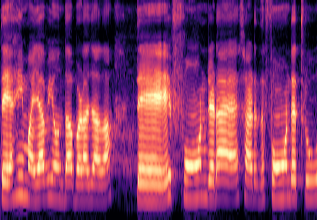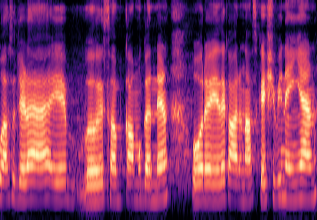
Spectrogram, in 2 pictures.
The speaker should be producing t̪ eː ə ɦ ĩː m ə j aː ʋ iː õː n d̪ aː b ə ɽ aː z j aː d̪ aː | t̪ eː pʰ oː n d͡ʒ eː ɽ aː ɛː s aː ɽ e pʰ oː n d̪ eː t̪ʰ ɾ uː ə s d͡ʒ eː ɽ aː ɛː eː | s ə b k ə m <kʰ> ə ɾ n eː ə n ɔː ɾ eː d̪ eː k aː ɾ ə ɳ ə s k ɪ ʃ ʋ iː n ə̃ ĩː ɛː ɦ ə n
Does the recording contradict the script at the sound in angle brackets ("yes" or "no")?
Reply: yes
